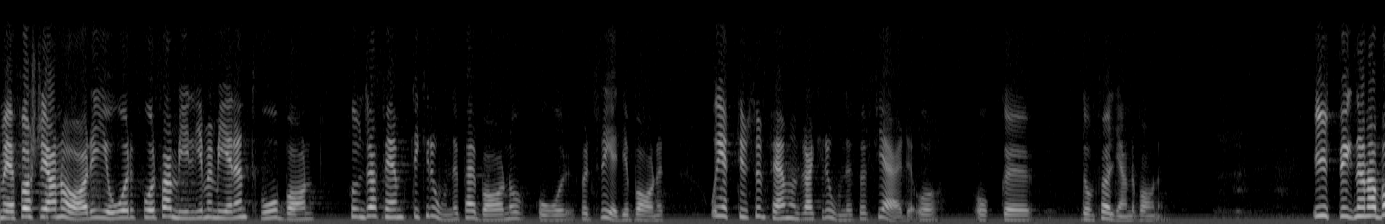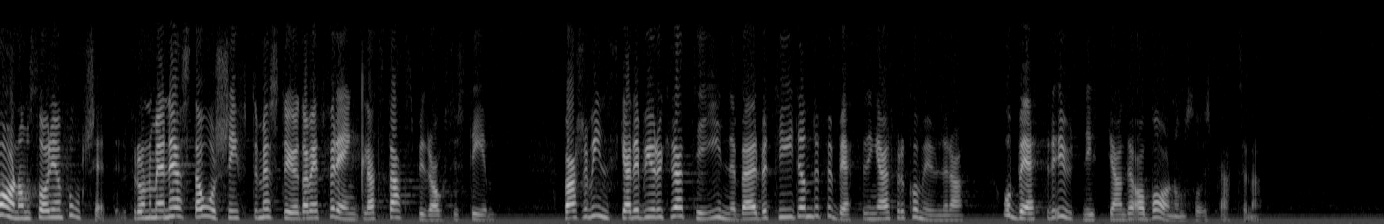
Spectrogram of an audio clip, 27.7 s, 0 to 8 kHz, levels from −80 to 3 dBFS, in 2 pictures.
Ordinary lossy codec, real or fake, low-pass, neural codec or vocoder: none; real; 7.2 kHz; none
